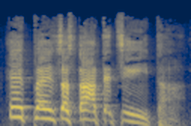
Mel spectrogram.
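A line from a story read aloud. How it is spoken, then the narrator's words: Yelling. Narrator (Italian): urlò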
